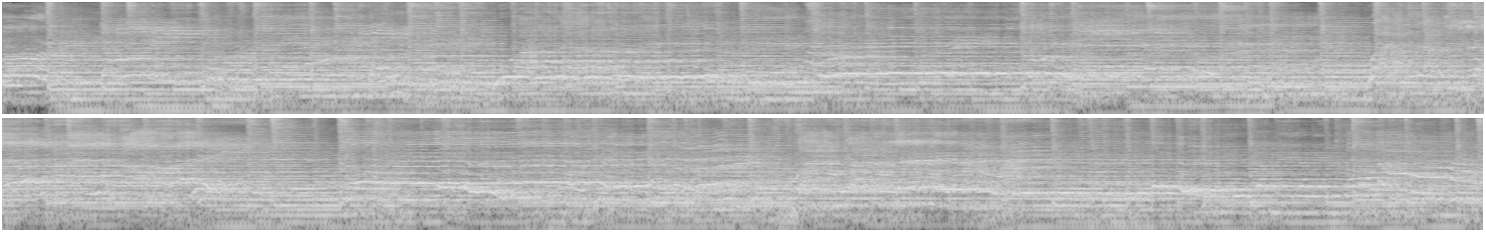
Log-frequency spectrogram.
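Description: Live acoustic guitar strummed steadily under two voices singing a song through microphones.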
